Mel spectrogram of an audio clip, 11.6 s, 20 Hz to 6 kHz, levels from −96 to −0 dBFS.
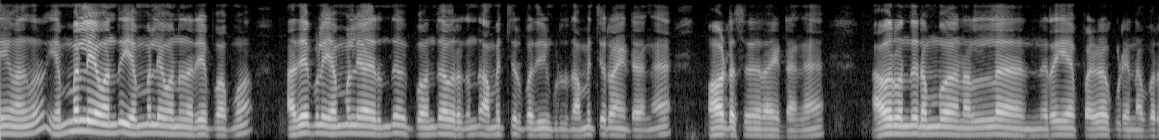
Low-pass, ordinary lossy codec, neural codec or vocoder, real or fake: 5.4 kHz; none; none; real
